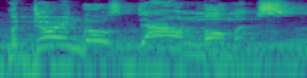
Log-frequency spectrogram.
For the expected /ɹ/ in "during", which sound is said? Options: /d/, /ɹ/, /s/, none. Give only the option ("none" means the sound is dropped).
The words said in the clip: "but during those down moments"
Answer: /ɹ/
